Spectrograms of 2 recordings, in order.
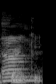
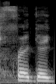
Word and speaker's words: Frege: You can, Frankie Geach can talk. Okay. Yeah. Go ahead. How do I pronounce it? Is Yeah, it? it's Frege Geach.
